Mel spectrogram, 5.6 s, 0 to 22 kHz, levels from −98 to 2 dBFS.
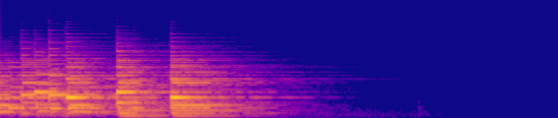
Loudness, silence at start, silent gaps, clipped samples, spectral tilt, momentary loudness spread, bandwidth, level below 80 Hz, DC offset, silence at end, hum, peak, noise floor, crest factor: -20 LUFS; 0 s; none; under 0.1%; -7.5 dB/octave; 14 LU; 7 kHz; -58 dBFS; under 0.1%; 3.15 s; none; -6 dBFS; -87 dBFS; 18 dB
